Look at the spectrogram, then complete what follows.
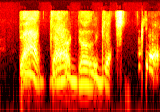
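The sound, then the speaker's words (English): A person imitates Donald Duck's garbled, raspy quacking speech in a few quick bursts, fairly loud, with no clear words. “I can't even say it. My Donald's horrible.”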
